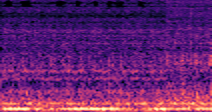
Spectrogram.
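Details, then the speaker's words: Mastertronic analyzer reference test: the empty motor runs on air only because no fluid was poured this cycle, giving an even low hum at a steady tone with no knocks; normal. "The empty motor starts. It will of course just be air because you didn't pour up anything this time."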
